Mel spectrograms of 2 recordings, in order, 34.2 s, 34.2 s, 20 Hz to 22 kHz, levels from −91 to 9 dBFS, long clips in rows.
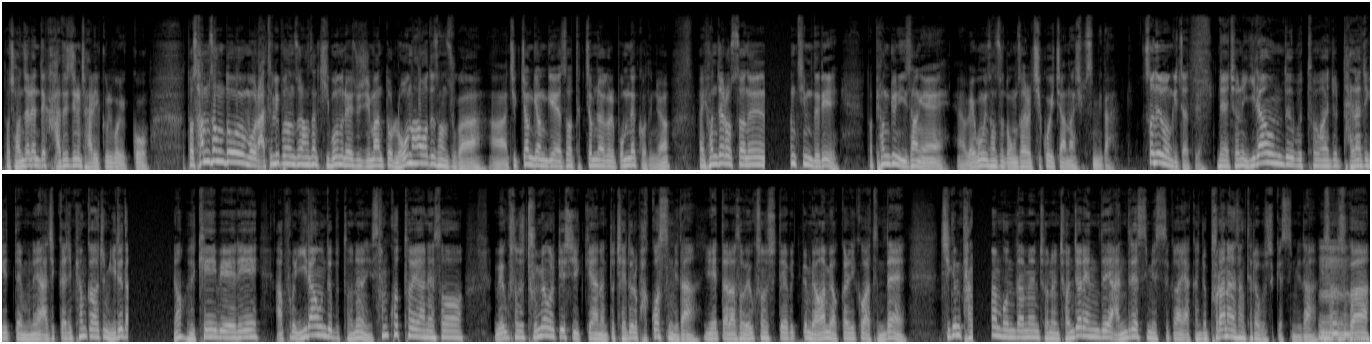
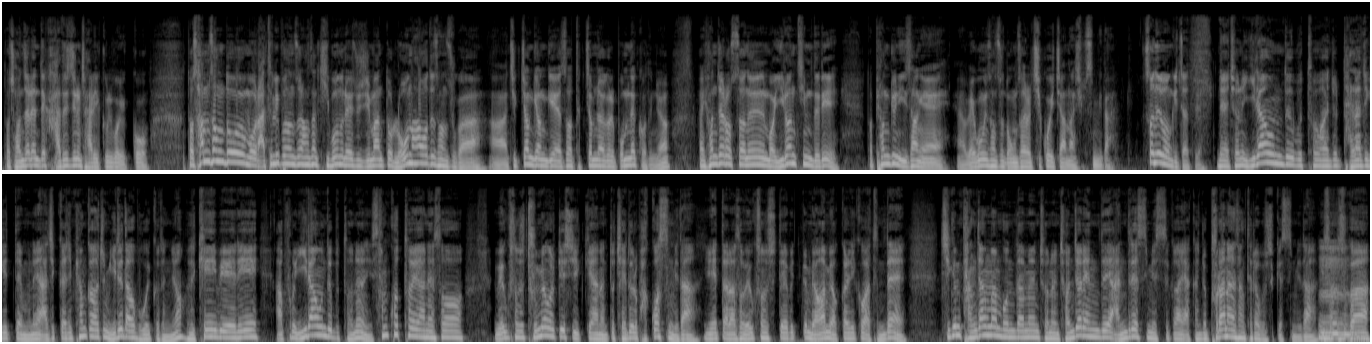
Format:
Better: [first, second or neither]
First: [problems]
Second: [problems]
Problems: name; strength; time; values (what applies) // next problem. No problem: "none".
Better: second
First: audio cutting out; at 9.5 s, at 19 s for 0.5 s and at 29 s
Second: none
